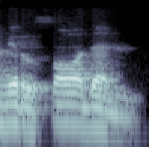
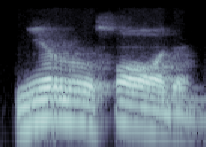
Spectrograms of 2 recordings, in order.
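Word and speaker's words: مرصادا: Bukan mirsod, mirsodan, bukan. Tapi bacanya mirsodan, mirsodan, mirsodan.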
